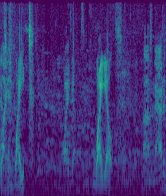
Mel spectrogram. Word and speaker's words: Weigelt: white. White. Madden spelled like the game.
